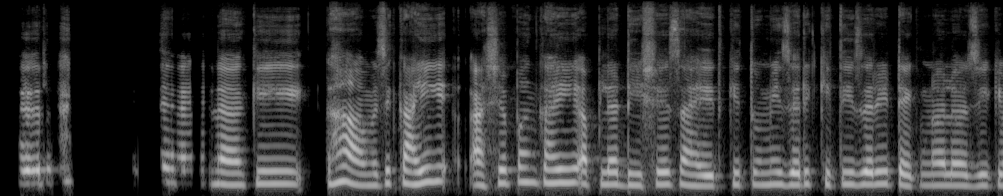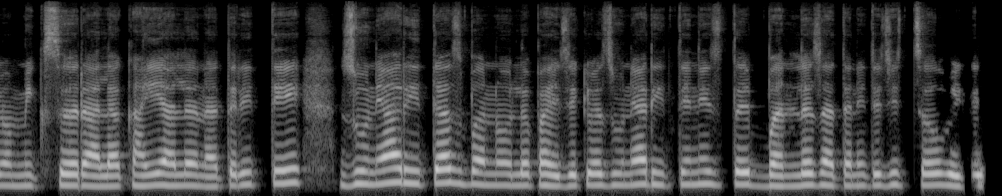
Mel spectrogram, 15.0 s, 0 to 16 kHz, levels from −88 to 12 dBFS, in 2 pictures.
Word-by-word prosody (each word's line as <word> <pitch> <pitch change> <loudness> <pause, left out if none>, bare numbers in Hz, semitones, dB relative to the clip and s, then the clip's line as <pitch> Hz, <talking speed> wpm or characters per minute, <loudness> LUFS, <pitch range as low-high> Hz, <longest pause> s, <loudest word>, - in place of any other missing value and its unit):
तर - - +2 1.0
आहे 245 -1 -7
ना 225 -2 +4
की 235 - -2 0.5
हां. 245 -4 +4
म्हणजे 210 +3 -3
काही 255 +3 +3 0.3
असे 215 +4 0
पण 270 -1 -1
काही 255 0 +2
आपल्या 230 -1 +1
डिशेस 225 +2 -1
आहेत 195 -3 +1
की 225 - -4
तुम्ही 225 0 -4
जरी 220 +1 +1
किती 225 0 -5
जरी 230 +1 +2
टेक्नॉलॉजी 205 -1 -1
किंवा 205 -1 -2
मिक्सर 200 +2 +1
आला 195 +1 +3
काही 205 0 0
आलं 205 0 +1
ना 185 0 0
तरी 215 +2 -1 0.2
ते 245 +2 +3 0.4
जुन्या 240 +2 +4
रीत्याच 250 +1 +2
बनवलं 210 -2 0
पाहिजे 200 -1 +2
किंवा 210 +2 0
जुन्या 215 +2 0
रीतीनेच 225 +1 -5
ते 225 -1 +5 0.2
बनलं 195 +2 +2
जातं 210 -1 0
आणि 205 0 -5
त्याची 210 +1 -2
चव 215 0 +1
वेगळी 200 +1 +1
220 Hz, 165 wpm, -21 LUFS, 205-235 Hz, 1.0 s, ते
